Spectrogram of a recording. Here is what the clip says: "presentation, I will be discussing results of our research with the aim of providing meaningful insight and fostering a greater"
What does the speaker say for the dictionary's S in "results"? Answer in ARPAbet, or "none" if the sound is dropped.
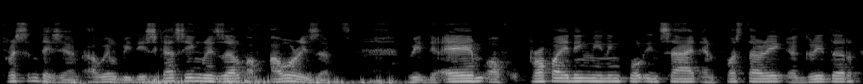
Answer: none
